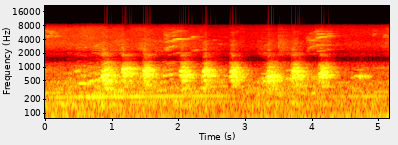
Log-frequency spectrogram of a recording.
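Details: Male Shih Tzu dog in Mexico giving a run of short, high yapping barks, roughly three per second with uneven spacing, over a steady background hum.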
